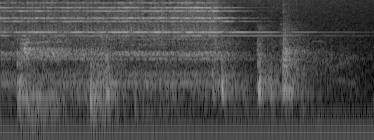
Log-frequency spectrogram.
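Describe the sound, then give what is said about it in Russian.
A telephone bell rings quietly and steadily, with a few brighter bursts of ringing near the end and no voices. “телефон гудзіць”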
